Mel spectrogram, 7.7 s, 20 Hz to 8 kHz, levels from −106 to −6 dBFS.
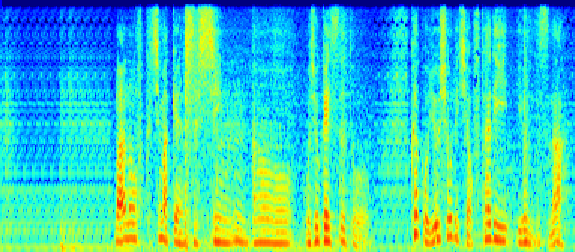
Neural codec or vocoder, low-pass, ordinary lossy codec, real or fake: codec, 16 kHz, 0.4 kbps, LongCat-Audio-Codec; 7.2 kHz; none; fake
